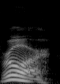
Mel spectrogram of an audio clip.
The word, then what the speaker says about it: Roar: I think you I think you week Weekly pronounced his first part of his name it's roar yeah yeah it's more of a sound effect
